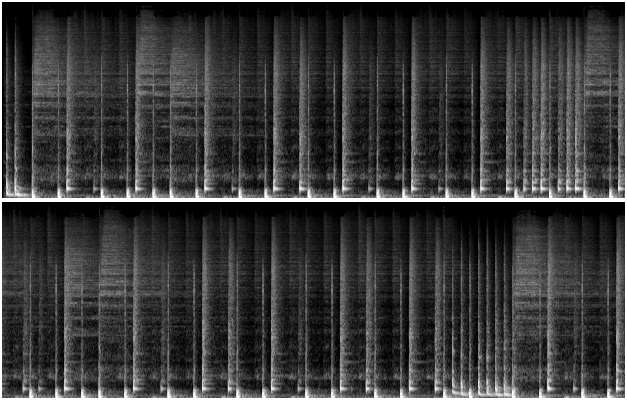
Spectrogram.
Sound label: reverb, drums; drums-dereverb; clean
